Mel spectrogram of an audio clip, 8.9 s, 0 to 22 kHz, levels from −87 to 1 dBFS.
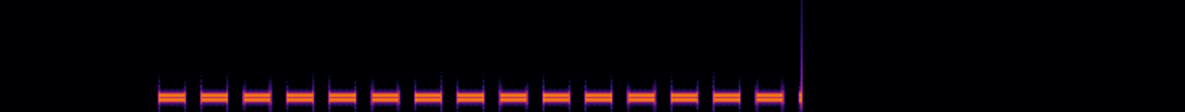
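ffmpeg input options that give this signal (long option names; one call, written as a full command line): ffmpeg -f lavfi -i "aevalsrc='0.0596*(sin(2*PI*448*t)+sin(2*PI*605*t))*clip(min(mod(t,0.32),0.2-mod(t,0.32))/0.005,0,1)':duration=4.82:sample_rate=44100" out.wav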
